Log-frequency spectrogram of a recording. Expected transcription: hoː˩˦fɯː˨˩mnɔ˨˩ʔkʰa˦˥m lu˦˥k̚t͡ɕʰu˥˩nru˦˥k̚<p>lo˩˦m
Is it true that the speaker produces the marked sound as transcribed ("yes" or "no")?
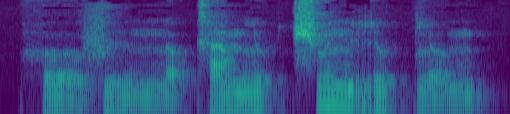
yes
